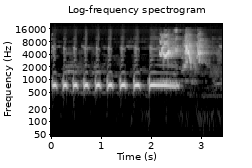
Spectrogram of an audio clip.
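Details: Song of a kept Bangkok zebra dove, for voice training: eight quick, bouncy coo notes at an even pace, ending in one long level coo, followed by brief high, scratchy chirps.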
